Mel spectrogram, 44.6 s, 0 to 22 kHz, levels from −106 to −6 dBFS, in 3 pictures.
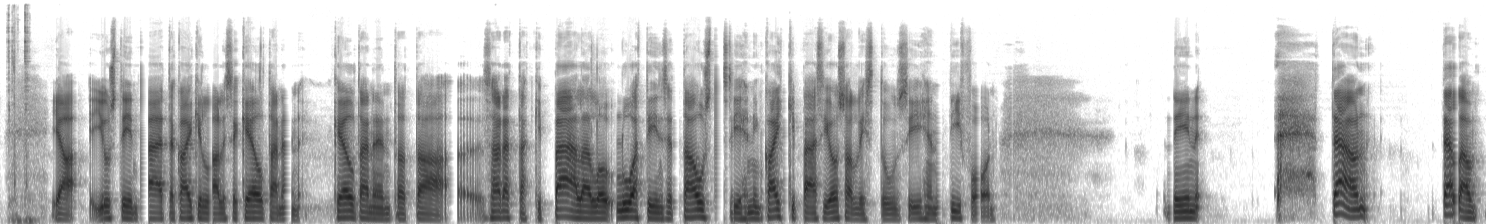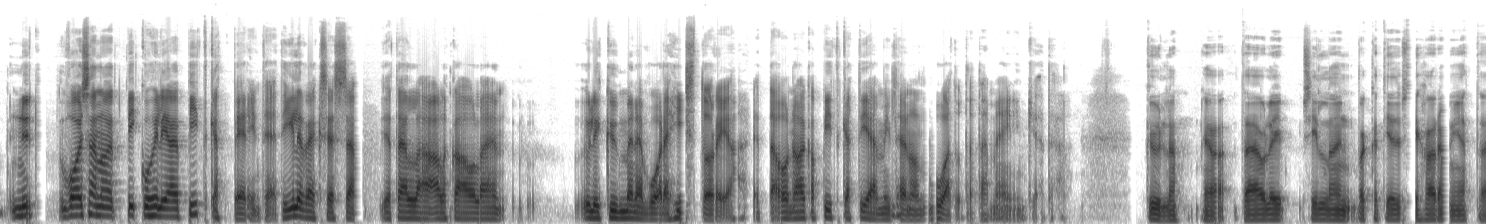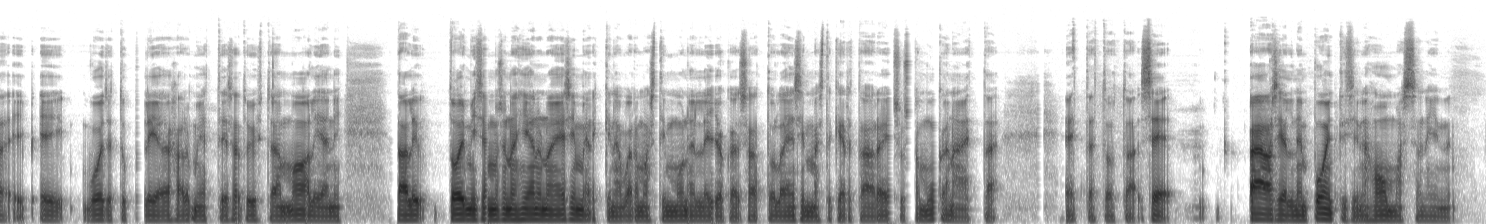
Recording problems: choppy; very; 6% of the speech affected
keyboard typing; faint; at the start; peak 15 dB below the speech

